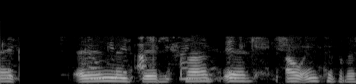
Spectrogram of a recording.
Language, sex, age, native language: Icelandic, male, 14, Icelandic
